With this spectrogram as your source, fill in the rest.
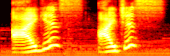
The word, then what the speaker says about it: Aegis: The game pronounces it Aegis, but technically all are correct. I feel like I'm gonna say Aegis.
